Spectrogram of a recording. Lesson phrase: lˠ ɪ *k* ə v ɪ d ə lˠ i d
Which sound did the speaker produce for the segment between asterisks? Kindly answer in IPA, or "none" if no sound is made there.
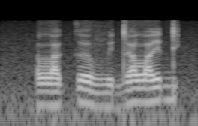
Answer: k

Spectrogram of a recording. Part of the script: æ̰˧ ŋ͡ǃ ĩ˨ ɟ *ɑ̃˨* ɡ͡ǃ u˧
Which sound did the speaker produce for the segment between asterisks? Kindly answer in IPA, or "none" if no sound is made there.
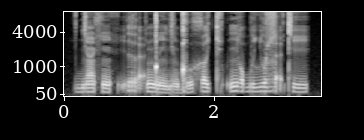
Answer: ə̃˨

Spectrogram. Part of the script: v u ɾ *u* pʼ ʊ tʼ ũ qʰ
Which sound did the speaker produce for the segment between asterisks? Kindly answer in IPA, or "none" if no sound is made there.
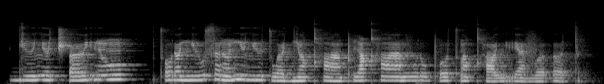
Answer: u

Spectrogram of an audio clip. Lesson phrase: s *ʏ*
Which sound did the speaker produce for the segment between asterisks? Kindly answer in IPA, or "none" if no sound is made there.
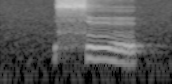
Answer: ʏ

